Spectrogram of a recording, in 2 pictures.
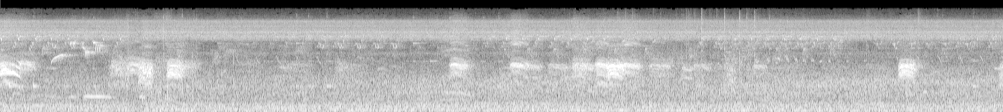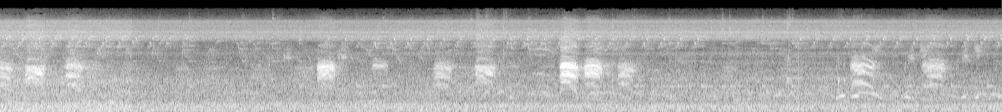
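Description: Bird calls, short and repeated every few seconds, often in quick twos or threes, over a steady high hiss of outdoor ambience.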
